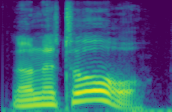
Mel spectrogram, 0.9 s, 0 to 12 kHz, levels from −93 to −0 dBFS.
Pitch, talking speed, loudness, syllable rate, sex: 165 Hz, 210 wpm, -12 LUFS, 4.4 syllables/s, male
